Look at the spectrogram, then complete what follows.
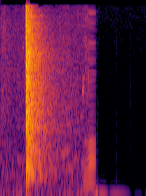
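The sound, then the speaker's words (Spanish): A single sharp, loud hammer knock (martillo) rings out on the float (paso) of the Virgen de la Soledad on calle Juan Pedro Vidal in Lebrija, its bright metallic strike decaying quickly before a voice briefly begins. “martillo, otros tres pasos más, bajo los zancos de este paso que cierra el broche de oro de nuestra semana.”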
